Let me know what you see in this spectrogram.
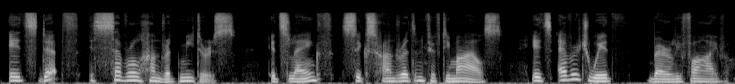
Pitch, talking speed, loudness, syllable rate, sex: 150 Hz, 145 wpm, -19 LUFS, 4.8 syllables/s, male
